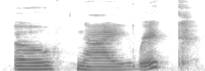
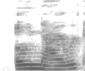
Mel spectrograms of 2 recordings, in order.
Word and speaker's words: Oneiric: you know what i mean anyway so it's pronounced oh ny rick o'nairec meaning that you're like in a dream-like state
